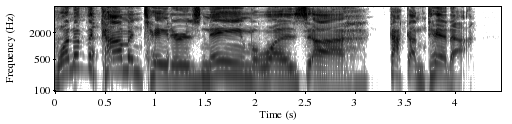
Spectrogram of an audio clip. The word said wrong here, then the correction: Carcaterra: I don't, that can't be the way you pronounce it. – I think it's Paul Cacantera. It sounded like Cagalera. – Carcaterra.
